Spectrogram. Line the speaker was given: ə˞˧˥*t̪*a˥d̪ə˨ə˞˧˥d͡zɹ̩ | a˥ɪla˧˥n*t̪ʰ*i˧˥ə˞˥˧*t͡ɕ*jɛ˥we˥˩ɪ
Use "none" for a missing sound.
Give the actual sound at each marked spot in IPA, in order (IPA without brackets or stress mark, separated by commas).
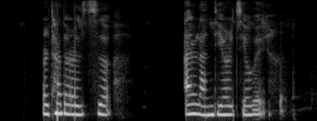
t̪ʰ, t̪, t͡ɕ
